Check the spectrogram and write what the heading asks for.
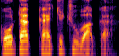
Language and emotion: Kashmiri, neutral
